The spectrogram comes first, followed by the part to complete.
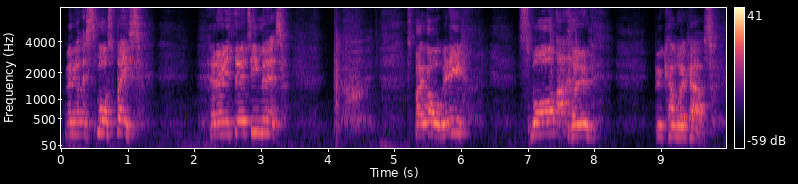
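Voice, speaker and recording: A man's voice: high-pitched, bright, forceful tone. Breathless man coaching a workout. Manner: urgent encouragement and countdowns while exercising. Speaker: fitness instructor. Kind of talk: follow-along workout coaching. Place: small space at home. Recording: echoey room, far from mic.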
